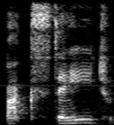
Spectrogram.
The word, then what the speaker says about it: BKSTG: app Backstage, which is spelled BKSTG, and it was like a music app where fans could connect with the artists more easily.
